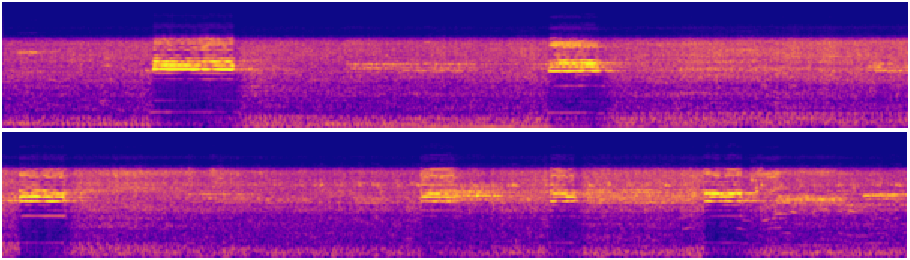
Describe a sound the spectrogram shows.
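Car horns honk nearby.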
